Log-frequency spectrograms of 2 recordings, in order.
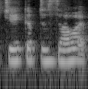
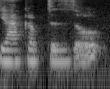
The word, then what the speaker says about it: Jacob de Zoet: was talking about reading this that it was Jacob to sew it but it's actually pronounced yak of desert and this book follows a man a clerk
